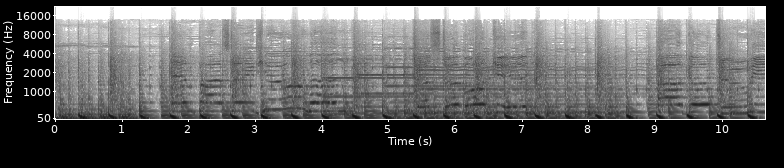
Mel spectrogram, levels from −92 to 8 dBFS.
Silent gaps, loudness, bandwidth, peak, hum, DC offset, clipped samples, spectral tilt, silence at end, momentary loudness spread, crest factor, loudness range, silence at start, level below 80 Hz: none; -10 LUFS; 14 kHz; 0 dBFS; none; under 0.1%; 1%; -6 dB/octave; 0 s; 3 LU; 8 dB; 1 LU; 0 s; -14 dBFS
